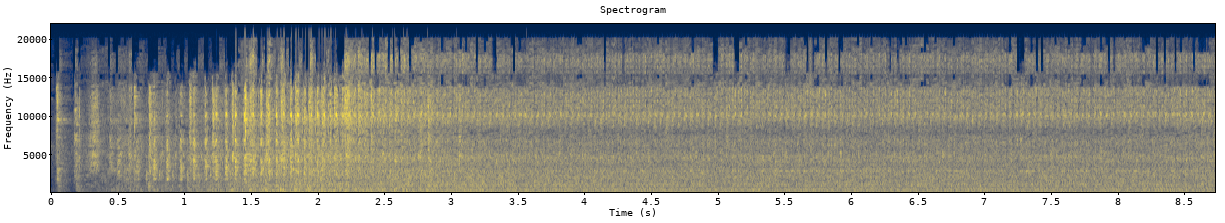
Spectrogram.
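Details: Lawnmower that wouldn't start after winter storage, just after quick carburetor cleaning of ethanol-gummed jets: catches after a couple of coughs, reaches speed within two seconds, then settles into an even steady putter; running properly.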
